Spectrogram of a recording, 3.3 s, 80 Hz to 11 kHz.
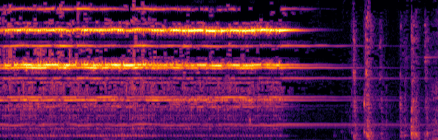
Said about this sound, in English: At 11 o'clock at night, he is in his bed and sleeping soundly. But not for long, for the telephone beside him shrills out.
